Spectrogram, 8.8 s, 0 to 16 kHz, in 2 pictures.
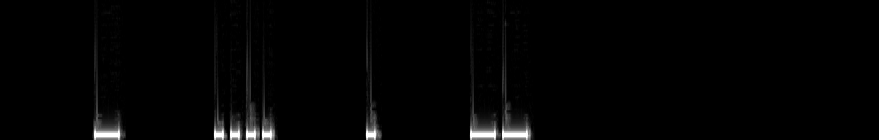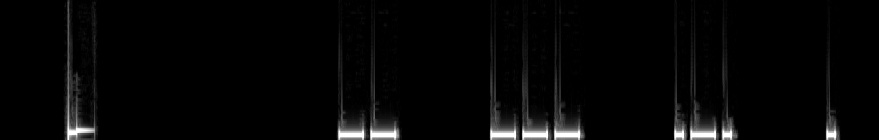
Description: Morse code, heard as a keyed tone, about 30 wpm, spaced as for 14 wpm, 700 Hz. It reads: THEM MORE
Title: 4x Character Spacing - Top 100 Words - 30wpm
